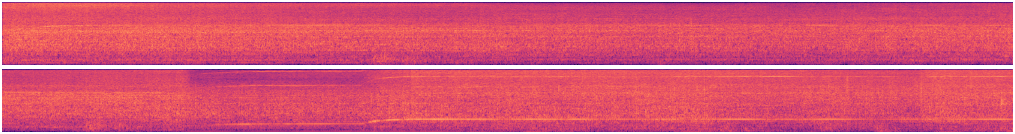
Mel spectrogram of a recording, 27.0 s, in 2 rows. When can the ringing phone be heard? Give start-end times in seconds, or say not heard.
not heard.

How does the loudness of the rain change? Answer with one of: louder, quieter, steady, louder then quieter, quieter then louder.
steady.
